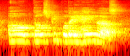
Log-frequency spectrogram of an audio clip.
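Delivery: high, mocking imitation of her warning. Husband mocks the caller's fearful warning in a high voice. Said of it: "She was like".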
